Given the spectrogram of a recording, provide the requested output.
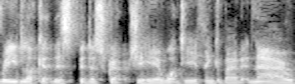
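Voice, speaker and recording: A man speaks at a medium pitch in a Welsh accent, his intonation monotone and flat. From Wales. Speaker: vegan activist. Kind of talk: podcast interview.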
